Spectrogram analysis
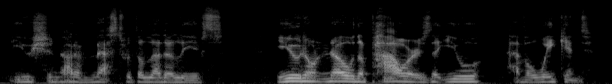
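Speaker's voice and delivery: gruff but elegant, out of breath. Voicing a figure's warning just before initiative, gruff but elegant, out of breath. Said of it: "rather gruff, if somewhat elegant sounding, as like someone who's been running".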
